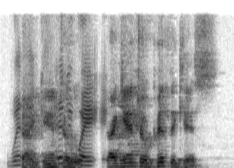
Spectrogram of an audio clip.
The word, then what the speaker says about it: Gigantopithecus: You know, you always say that you say it right, and I don't believe you. – And then I get home, and I'm like, Giganthropicus. – Gigantopithecus. – Yes, that's the guy.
